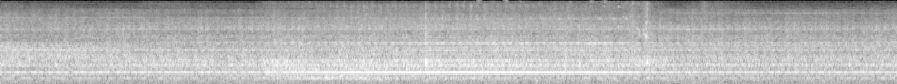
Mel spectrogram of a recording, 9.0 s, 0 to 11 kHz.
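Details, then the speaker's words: Drill press cutting metal on the way to a 1-inch hole, rerun at lower speed after chatter at higher speed: steady, even hum with no chattering or jumping. "the drill is cutting much more smoothly"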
